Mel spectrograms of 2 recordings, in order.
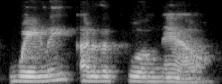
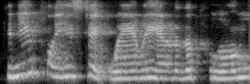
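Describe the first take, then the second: First: Calm command. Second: Higher, pleading request; overly polite plea. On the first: Retold or imitated. Mom ordering a naughty boy from the pool, calm and firm. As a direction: state it once, no fuss. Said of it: "very calmly". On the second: Shown as a demonstration. Mom mock-pleading with a naughty boy, overly polite. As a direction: beg nicely, the way she never would. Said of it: "I don't talk like that".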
